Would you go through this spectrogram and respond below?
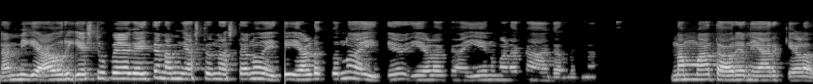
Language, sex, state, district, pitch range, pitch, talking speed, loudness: Kannada, female, Karnataka, Bellary, 205-255 Hz, 225 Hz, 155 wpm, -15 LUFS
